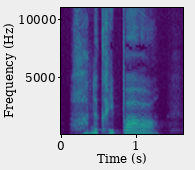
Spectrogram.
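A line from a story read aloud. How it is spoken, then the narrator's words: Pleading. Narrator (French): supplia Monique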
